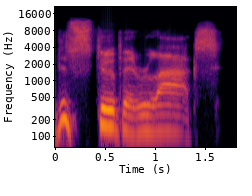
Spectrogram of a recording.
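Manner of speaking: slow, drawn-out surfer dude voice. Retelling what a guy told the group in a story, in a surfer voice. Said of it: "I know I'm doing them as like surfer voices".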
